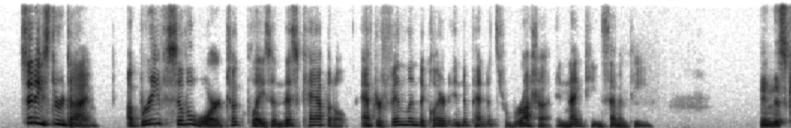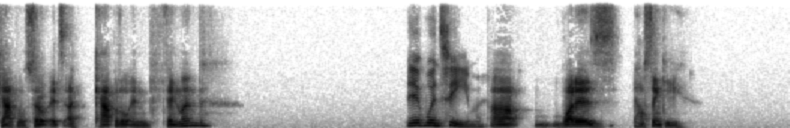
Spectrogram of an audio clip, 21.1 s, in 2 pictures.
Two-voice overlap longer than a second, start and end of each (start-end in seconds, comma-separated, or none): none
